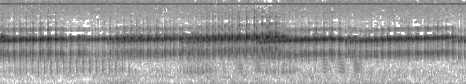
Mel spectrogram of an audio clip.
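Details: Many frogs singing at dusk on a spring night in the rolling Sandhills of Nebraska, their calls merging into an unbroken shrill trilling band, with only faint lower croaks beneath.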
